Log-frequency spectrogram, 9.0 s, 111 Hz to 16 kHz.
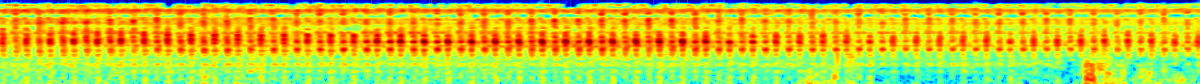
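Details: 2016 Honda Pilot engine at idle with a sharp, even knock about three times a second from deep in the block: a rod bearing. It was driven on until it worsened and the bearing shell was destroyed.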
